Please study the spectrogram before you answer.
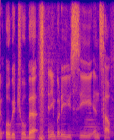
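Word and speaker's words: Okeechobee: Everybody says Lake Okachchobee. For us, proper pronunciation would be Okachobee.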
